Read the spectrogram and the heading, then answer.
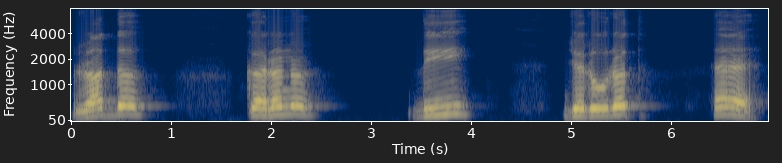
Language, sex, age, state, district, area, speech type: Punjabi, male, 45-60, Punjab, Fazilka, rural, read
